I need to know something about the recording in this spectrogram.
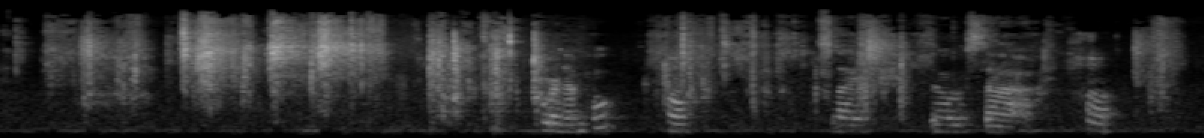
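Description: Paper pages rustle as they are turned and handled.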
